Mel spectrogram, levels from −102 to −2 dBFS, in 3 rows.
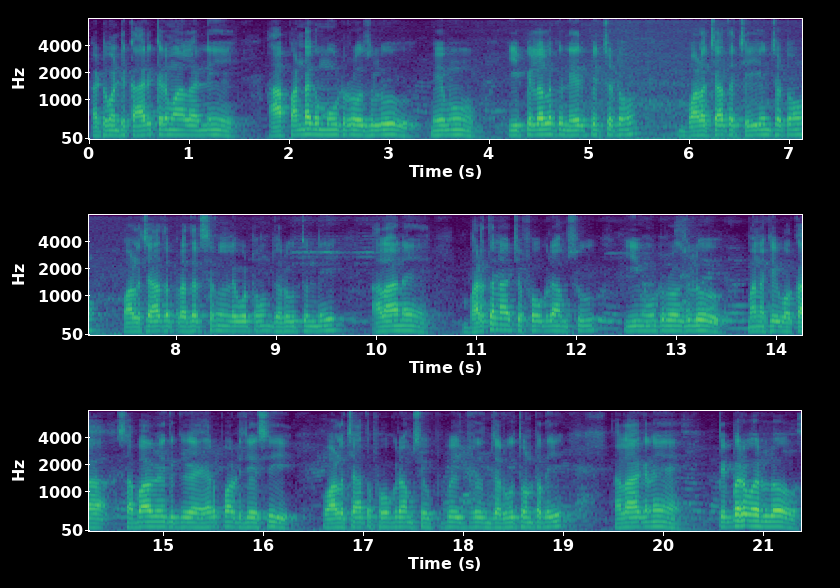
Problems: constant background noise, background conversations at intervals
